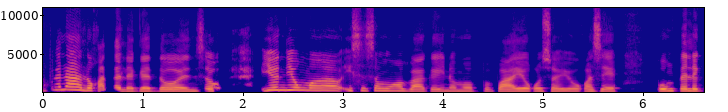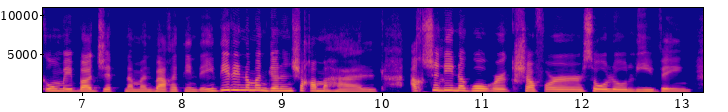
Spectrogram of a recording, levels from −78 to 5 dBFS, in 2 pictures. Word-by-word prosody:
panalo 370 Hz, 0 st, +2 dB
ka -, -, -2 dB
talaga 195 Hz, -2 st, -1 dB
dun. 210 Hz, -2 st, 0 dB
So 235 Hz, +4 st, -3 dB, 0.5 s
yun 330 Hz, +4 st, +1 dB
yung 335 Hz, -1 st, +1 dB
mga 300 Hz, -1 st, +1 dB
1 280 Hz, 0 st, -5 dB
sa 275 Hz, +2 st, -4 dB
mga 260 Hz, -2 st, -1 dB
bagay 215 Hz, +1 st, -2 dB
na 210 Hz, 0 st, -7 dB
mapapayo 200 Hz, -3 st, -1 dB
ko 190 Hz, -, -2 dB
sayo 175 Hz, -3 st, -3 dB
kasi 195 Hz, +1 st, -4 dB, 0.4 s
kung 240 Hz, +1 st, +3 dB
talagang 245 Hz, 0 st, +1 dB
may 235 Hz, -1 st, 0 dB
budget 210 Hz, -1 st, +1 dB
naman 185 Hz, -2 st, -4 dB
bakit 200 Hz, +1 st, +1 dB
hindi, 195 Hz, +1 st, -3 dB
hindi 255 Hz, +7 st, +2 dB
rin 350 Hz, -1 st, +5 dB
naman 320 Hz, -3 st, +3 dB
ganun 265 Hz, 0 st, +3 dB
siya 275 Hz, +2 st, 0 dB
kamahal, 195 Hz, -6 st, -2 dB, 0.3 s
actually 310 Hz, -1 st, +2 dB
nag-wo-work 265 Hz, -6 st, +3 dB
siya 235 Hz, -2 st, +1 dB
for 210 Hz, -2 st, -1 dB
solo 210 Hz, -2 st, +2 dB
living, 175 Hz, -3 st, -3 dB
215 Hz, 165 wpm, -26 LUFS, 195-265 Hz, 0.5 s, rin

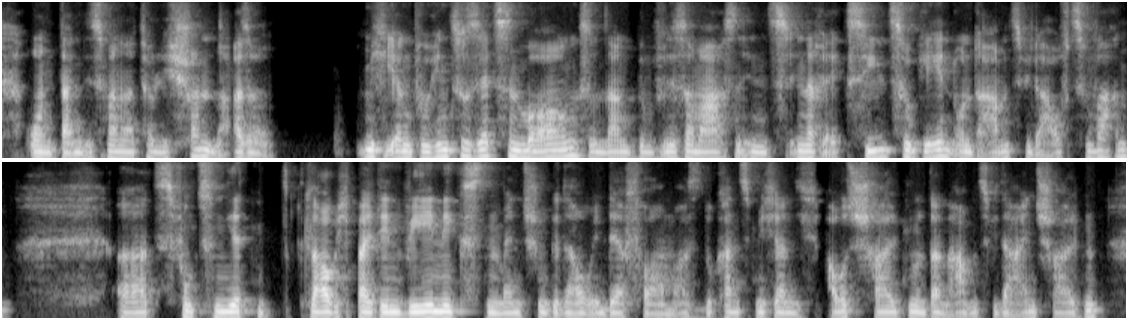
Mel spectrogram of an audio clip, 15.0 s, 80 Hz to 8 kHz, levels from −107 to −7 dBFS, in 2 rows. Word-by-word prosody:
Und 105 Hz, -3 st, +1 dB
dann 100 Hz, 0 st, +1 dB
ist 105 Hz, -, -6 dB
man 110 Hz, -1 st, +1 dB
natürlich 105 Hz, -1 st, -2 dB
schon 125 Hz, -4 st, 0 dB
also, 100 Hz, -2 st, -3 dB, 0.5 s
mich 120 Hz, -1 st, +1 dB
irgendwo 110 Hz, -2 st, +2 dB
hinzusetzen 125 Hz, +1 st, +2 dB
morgens 120 Hz, +4 st, +3 dB
und 105 Hz, -1 st, -1 dB
dann 105 Hz, -1 st, -1 dB
gewissermaßen 105 Hz, -1 st, -1 dB
ins 100 Hz, -2 st, -1 dB
innere 110 Hz, -2 st, 0 dB
Exil 110 Hz, +4 st, 0 dB
zu 120 Hz, -1 st, +1 dB
gehen 120 Hz, +2 st, +1 dB
und 105 Hz, -1 st, -2 dB
abends 105 Hz, +1 st, -5 dB
wieder -, -, -6 dB
aufzuwachen. 115 Hz, +2 st, -6 dB, 0.7 s
Äh, 100 Hz, -, -2 dB
das -, -, -5 dB
funktioniert, 110 Hz, -1 st, +3 dB, 0.3 s
glaube 105 Hz, -2 st, +5 dB
ich, -, -, -8 dB
bei 105 Hz, -1 st, +5 dB
den 105 Hz, -2 st, +4 dB
wenigsten 110 Hz, -1 st, +6 dB
Menschen 95 Hz, +1 st, -2 dB
genau 95 Hz, -1 st, -2 dB
in 95 Hz, -, -3 dB
der 95 Hz, -, -1 dB
Form. 85 Hz, -2 st, -6 dB
Also, 85 Hz, -2 st, -11 dB
du -, -, -6 dB
kannst 105 Hz, 0 st, -5 dB
mich 100 Hz, -, -4 dB
ja 100 Hz, -, +1 dB
nicht 95 Hz, -3 st, -7 dB
ausschalten 105 Hz, 0 st, -2 dB
und 105 Hz, -, 0 dB
dann -, -, -1 dB
abends -, -, -6 dB
wieder -, -, -5 dB
einschalten. 105 Hz, +3 st, -5 dB
105 Hz, 190 wpm, -24 LUFS, 100-115 Hz, 0.7 s, wenigsten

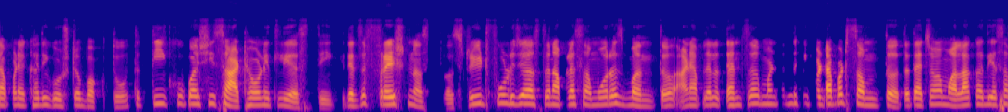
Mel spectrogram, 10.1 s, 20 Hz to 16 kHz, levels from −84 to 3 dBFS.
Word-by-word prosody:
आपण 185 Hz, 0 st, -1 dB
एखादी 185 Hz, +2 st, -5 dB
गोष्ट 180 Hz, 0 st, -6 dB
बघतो. 150 Hz, -3 st, -7 dB
तर -, -, -11 dB
ती 225 Hz, +1 st, 0 dB
खूप 225 Hz, -1 st, -5 dB
अशी 220 Hz, +1 st, -1 dB
साठवणीतली 190 Hz, -3 st, +4 dB
असते. 115 Hz, -3 st, -4 dB, 0.2 s
त्याचं 175 Hz, +6 st, 0 dB
फ्रेश 205 Hz, +1 st, +7 dB
नसतं 150 Hz, -, -7 dB
स्ट्रीट 215 Hz, +1 st, -3 dB
फूड 240 Hz, -1 st, -3 dB
जे 230 Hz, +1 st, +1 dB
असतं 220 Hz, -1 st, +1 dB
ना 210 Hz, -, +3 dB
आपल्या 200 Hz, +2 st, +1 dB
समोरच 205 Hz, +2 st, -2 dB
बनत. 165 Hz, -6 st, -1 dB
आणि 180 Hz, +1 st, +1 dB
आपल्याला 190 Hz, +2 st, -2 dB
त्यांचं 195 Hz, +5 st, -1 dB
म्हणतात 220 Hz, 0 st, -8 dB
ना 235 Hz, -, -8 dB
की 230 Hz, -, -16 dB
पटापट 215 Hz, +4 st, +4 dB
संपतं 185 Hz, -7 st, 0 dB
तर 175 Hz, -, 0 dB
त्याच्यामुळे 210 Hz, +2 st, 0 dB
मला 180 Hz, +1 st, +5 dB
कधी 210 Hz, -1 st, -2 dB
असा 200 Hz, -, -4 dB
195 Hz, 200 wpm, -26 LUFS, 180-215 Hz, 0.2 s, फ्रेश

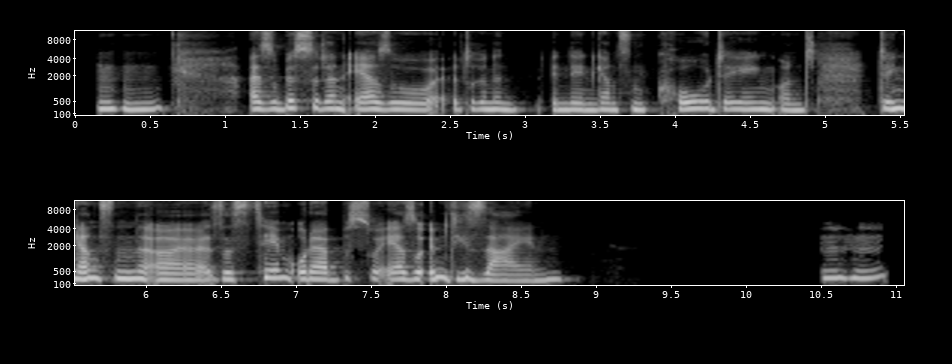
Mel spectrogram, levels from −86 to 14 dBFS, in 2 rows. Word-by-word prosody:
Mhm. 235 Hz, 0 st, -1 dB, 0.5 s
Also, 230 Hz, -1 st, +2 dB
bist 260 Hz, +1 st, +3 dB
du 260 Hz, -, 0 dB
dann 240 Hz, -1 st, +1 dB
eher 225 Hz, +2 st, +1 dB
so 215 Hz, -1 st, -1 dB
drinnen 220 Hz, -2 st, -2 dB
in 210 Hz, -1 st, -1 dB
den 210 Hz, -1 st, 0 dB
ganzen 210 Hz, 0 st, -2 dB
Coding 225 Hz, -1 st, 0 dB
und 200 Hz, -1 st, -4 dB, 0.4 s
den 235 Hz, +1 st, +5 dB
ganzen, 245 Hz, +1 st, +4 dB
äh, 210 Hz, -3 st, +2 dB
System 235 Hz, +5 st, 0 dB
oder 230 Hz, -1 st, +3 dB
bist 240 Hz, +4 st, -2 dB
du -, -, -2 dB
eher 225 Hz, -1 st, +1 dB
so 230 Hz, +1 st, +3 dB
im 240 Hz, +5 st, +2 dB
Design? 200 Hz, -1 st, -2 dB, 1.6 s
Mhm. 260 Hz, +2 st, -3 dB
225 Hz, 135 wpm, -18 LUFS, 215-240 Hz, 1.6 s, den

